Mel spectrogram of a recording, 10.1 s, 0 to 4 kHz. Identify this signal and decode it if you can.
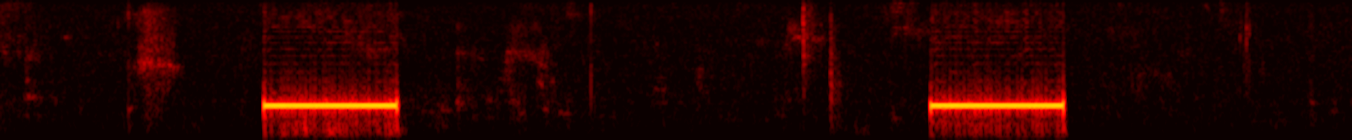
Ringback tone (Europe, 425 Hz), with speech.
